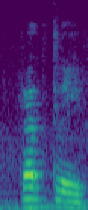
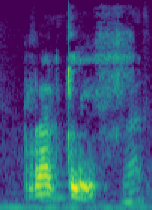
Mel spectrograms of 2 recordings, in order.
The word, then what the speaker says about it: Radcliffe: Y bueno, pues ya saben que Daniel Radcliffe, ¿cómo se, pronuncia? Radcliffe. – Radcliffe. – Así es.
